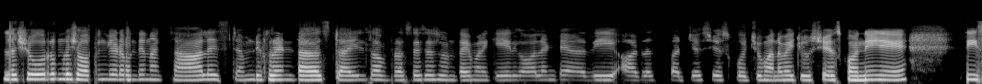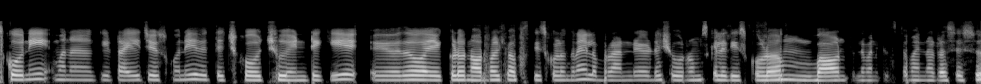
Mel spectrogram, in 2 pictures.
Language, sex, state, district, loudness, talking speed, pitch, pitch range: Telugu, female, Andhra Pradesh, Anantapur, -17 LUFS, 150 wpm, 205 Hz, 200-215 Hz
